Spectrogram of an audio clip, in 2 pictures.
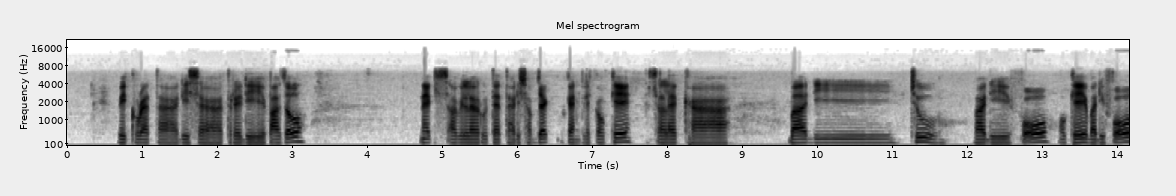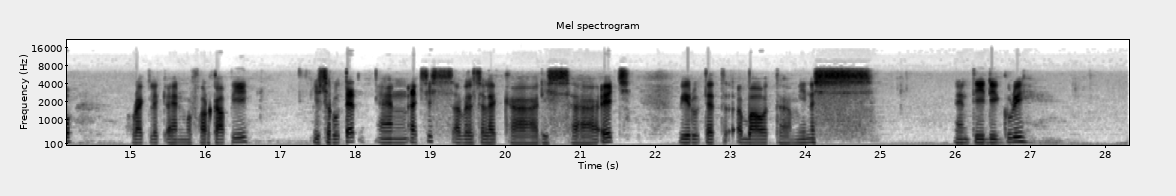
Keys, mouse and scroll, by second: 4.1 middle click, 7.0 click, 15.1 right click, 16.1 click, 18.9 click, 25.2 -, 27.2-28.1 typing.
